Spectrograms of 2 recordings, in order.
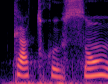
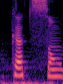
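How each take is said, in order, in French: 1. Le groupe consonantique est prononcé en entier. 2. Le groupe consonantique est réduit et simplifié. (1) "au lieu de" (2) "simplifications de groupes consonantiques"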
